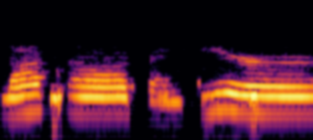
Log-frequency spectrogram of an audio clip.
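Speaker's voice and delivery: hushed, gentle, slow stage whisper. Calling up to a platform above in a game scene: half-whispering softly. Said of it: "I'm just gonna whisper softly".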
